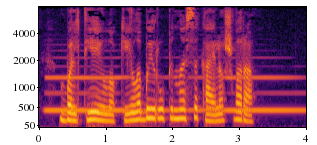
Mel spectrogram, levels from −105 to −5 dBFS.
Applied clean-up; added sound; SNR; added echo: none; Wind instrument, woodwind instrument; 11 dB; none.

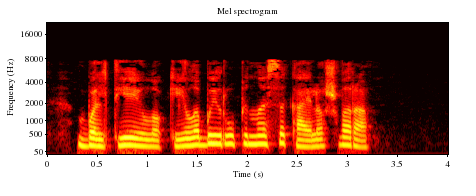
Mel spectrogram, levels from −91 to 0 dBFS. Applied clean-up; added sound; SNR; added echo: none; none; none; none.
